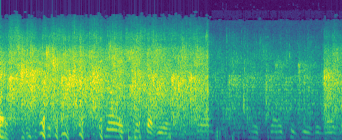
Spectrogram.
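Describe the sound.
An audience applauds a speaker's conclusion in a dense, steady wash of clapping for about three seconds while a man talks over it; the applause then cuts off abruptly and his speech continues alone.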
